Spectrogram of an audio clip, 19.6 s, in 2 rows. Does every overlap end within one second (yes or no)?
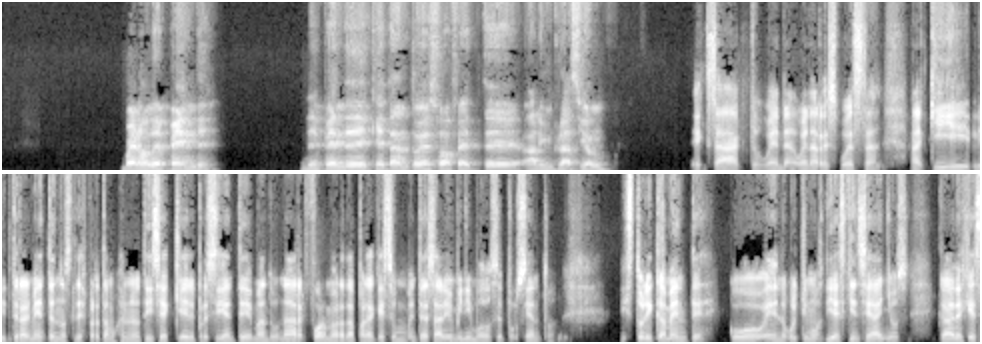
yes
